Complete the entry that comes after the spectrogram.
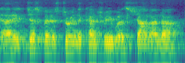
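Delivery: ordinary delivery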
